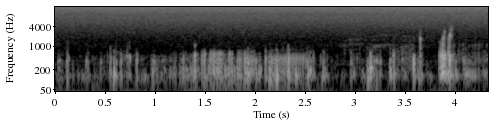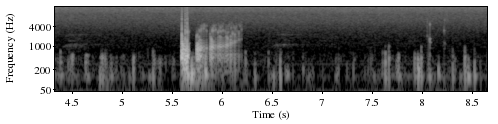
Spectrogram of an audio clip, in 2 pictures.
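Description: Low gurgling and rumbling from the stomach, with crackly bubbling and one louder gurgle: ordinary stomach growling.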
